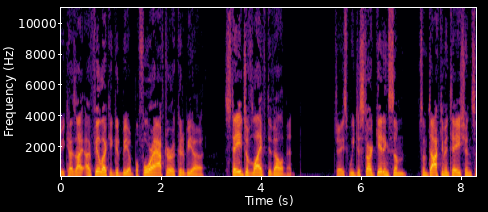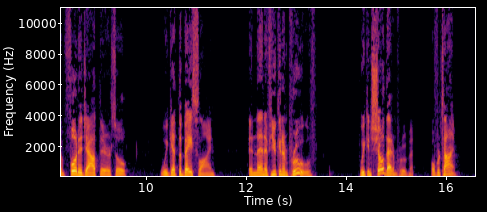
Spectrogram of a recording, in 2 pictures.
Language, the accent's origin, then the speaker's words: English; Florida, United States; Back in the day, when I grew up in Florida, like, it was at least 50% of the people in my neighborhood had a pool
